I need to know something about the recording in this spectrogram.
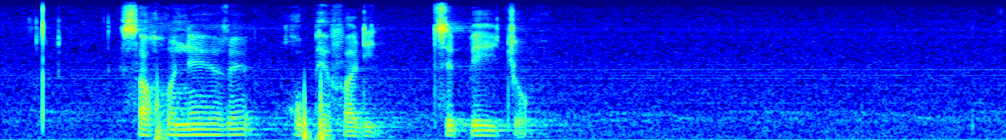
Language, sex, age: Northern Sotho, male, 23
